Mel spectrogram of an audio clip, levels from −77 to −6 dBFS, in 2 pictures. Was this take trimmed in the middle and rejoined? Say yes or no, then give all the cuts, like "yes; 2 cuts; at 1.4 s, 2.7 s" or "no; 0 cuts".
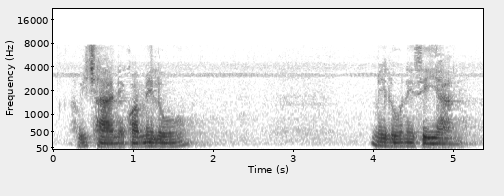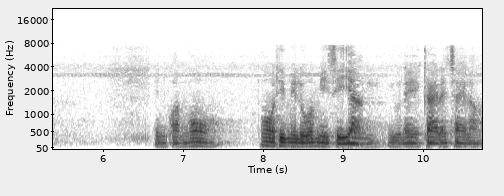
yes; 1 cut; at 6.6 s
